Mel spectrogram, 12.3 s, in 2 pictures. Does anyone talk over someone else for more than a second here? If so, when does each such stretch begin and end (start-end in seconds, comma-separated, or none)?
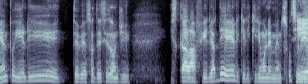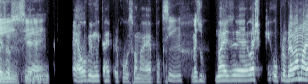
5.8-7.0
